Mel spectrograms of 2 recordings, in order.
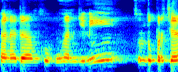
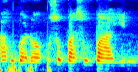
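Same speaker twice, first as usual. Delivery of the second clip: normal talking voice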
